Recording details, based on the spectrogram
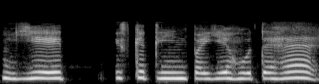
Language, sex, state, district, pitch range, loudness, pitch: Hindi, female, Uttarakhand, Uttarkashi, 270-285 Hz, -13 LUFS, 275 Hz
